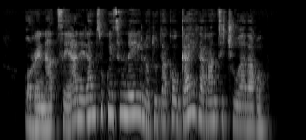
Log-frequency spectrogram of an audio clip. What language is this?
Basque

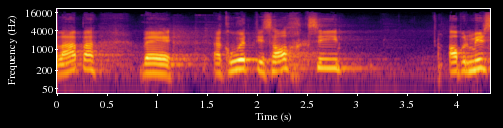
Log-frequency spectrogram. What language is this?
Swiss German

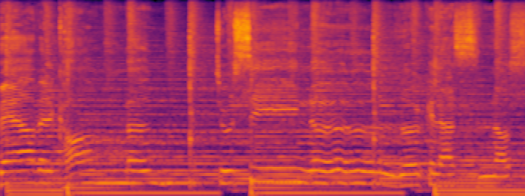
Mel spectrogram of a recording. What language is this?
Danish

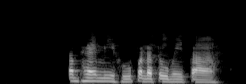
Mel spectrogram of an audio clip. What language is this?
Thai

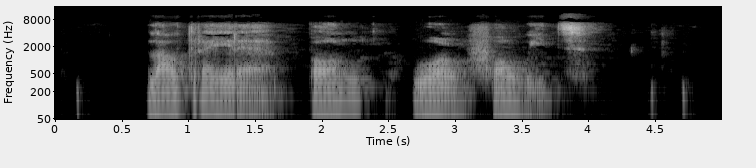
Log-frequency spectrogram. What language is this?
Catalan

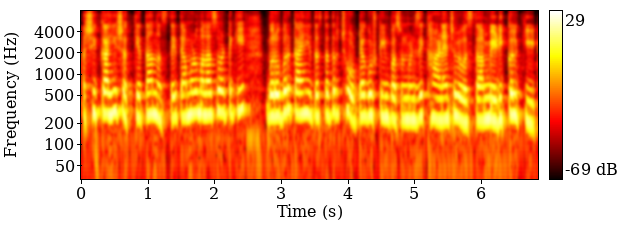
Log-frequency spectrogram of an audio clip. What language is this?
Marathi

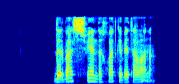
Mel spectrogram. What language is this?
Central Kurdish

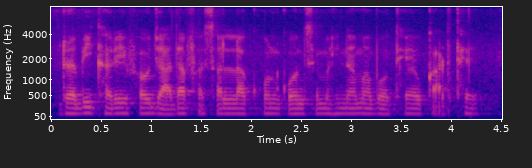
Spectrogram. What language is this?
Chhattisgarhi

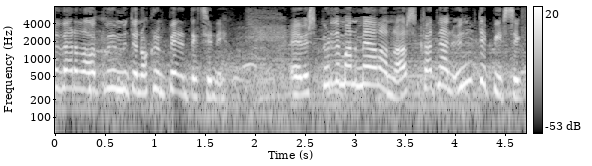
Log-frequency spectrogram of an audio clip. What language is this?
Icelandic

